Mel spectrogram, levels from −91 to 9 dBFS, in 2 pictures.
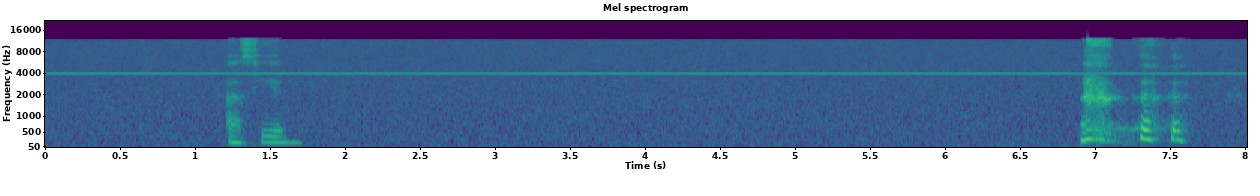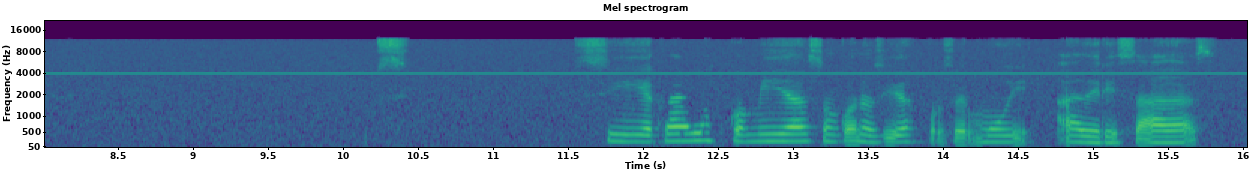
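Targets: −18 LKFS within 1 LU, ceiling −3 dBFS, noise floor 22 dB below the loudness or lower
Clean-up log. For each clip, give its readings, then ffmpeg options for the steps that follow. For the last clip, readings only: interfering tone 4,000 Hz; level of the tone −37 dBFS; background noise floor −38 dBFS; target noise floor −48 dBFS; integrated loudness −26.0 LKFS; sample peak −3.0 dBFS; target loudness −18.0 LKFS
→ -af "bandreject=frequency=4000:width=30"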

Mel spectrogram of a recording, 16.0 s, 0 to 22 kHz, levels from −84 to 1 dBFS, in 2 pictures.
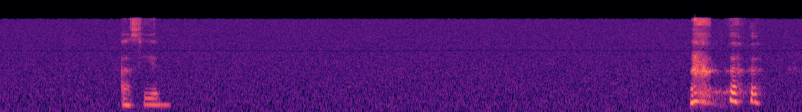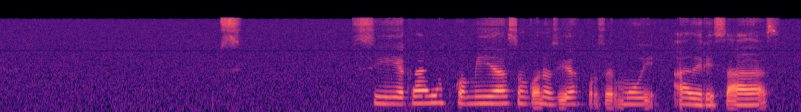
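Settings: interfering tone none found; background noise floor −43 dBFS; target noise floor −45 dBFS
→ -af "afftdn=noise_reduction=6:noise_floor=-43"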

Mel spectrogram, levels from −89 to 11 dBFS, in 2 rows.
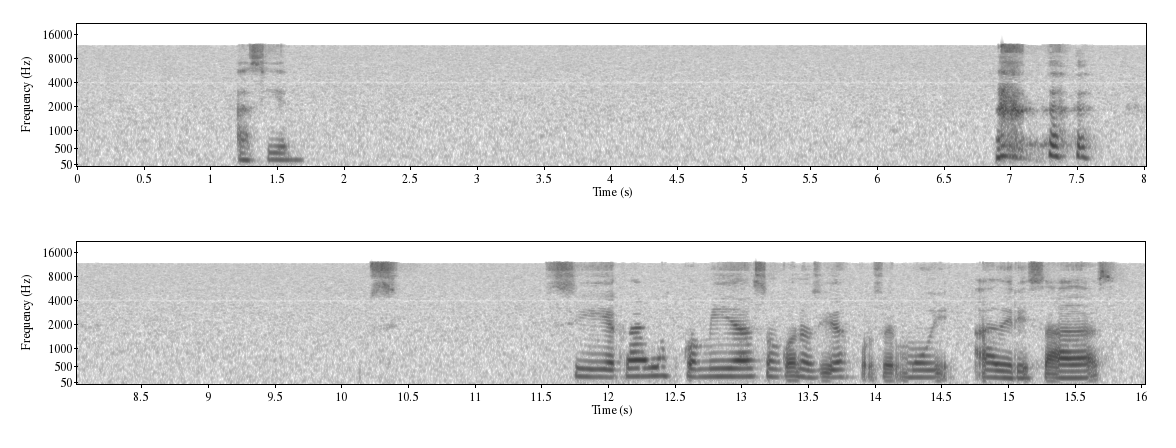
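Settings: background noise floor −48 dBFS; integrated loudness −22.5 LKFS; sample peak −3.0 dBFS; target loudness −18.0 LKFS
→ -af "volume=4.5dB,alimiter=limit=-3dB:level=0:latency=1"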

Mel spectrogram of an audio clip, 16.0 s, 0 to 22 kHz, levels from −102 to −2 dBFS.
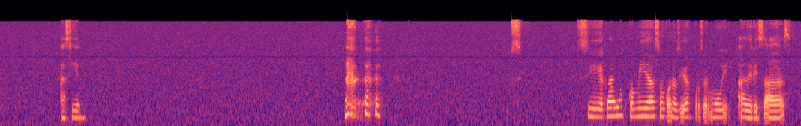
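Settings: integrated loudness −18.5 LKFS; sample peak −3.0 dBFS; background noise floor −43 dBFS

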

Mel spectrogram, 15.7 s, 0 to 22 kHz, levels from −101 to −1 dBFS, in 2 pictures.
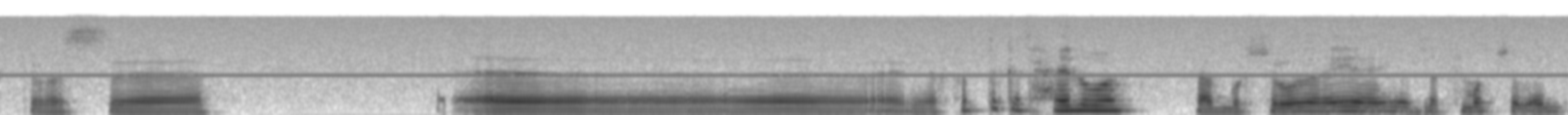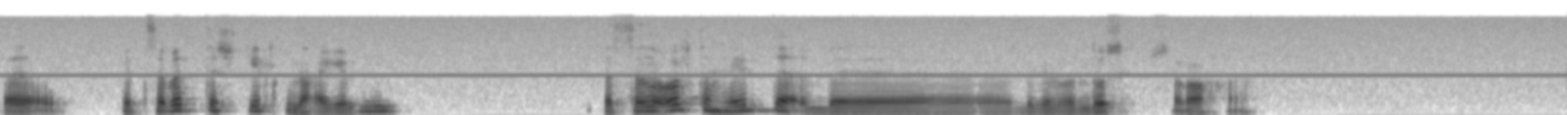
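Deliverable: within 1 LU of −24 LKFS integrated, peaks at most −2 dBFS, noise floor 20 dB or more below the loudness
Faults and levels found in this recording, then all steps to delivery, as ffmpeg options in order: interfering tone 1,500 Hz; level of the tone −48 dBFS; background noise floor −47 dBFS; target noise floor −52 dBFS; integrated loudness −32.0 LKFS; sample peak −13.0 dBFS; target loudness −24.0 LKFS
→ -af "bandreject=frequency=1500:width=30"
-af "afftdn=noise_reduction=6:noise_floor=-47"
-af "volume=8dB"

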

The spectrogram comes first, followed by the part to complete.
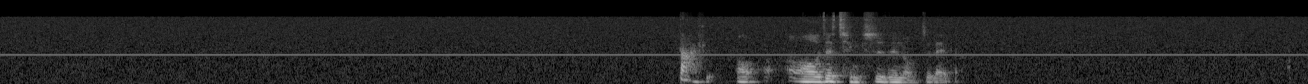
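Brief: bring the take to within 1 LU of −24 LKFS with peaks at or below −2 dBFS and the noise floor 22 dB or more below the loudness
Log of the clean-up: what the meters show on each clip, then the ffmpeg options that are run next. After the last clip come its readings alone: interfering tone 1,500 Hz; level of the tone −41 dBFS; background noise floor −42 dBFS; target noise floor −55 dBFS; integrated loudness −32.5 LKFS; sample peak −10.0 dBFS; target loudness −24.0 LKFS
→ -af "bandreject=frequency=1500:width=30"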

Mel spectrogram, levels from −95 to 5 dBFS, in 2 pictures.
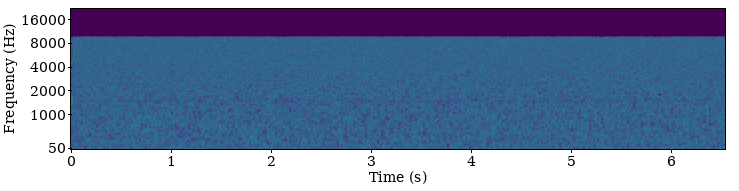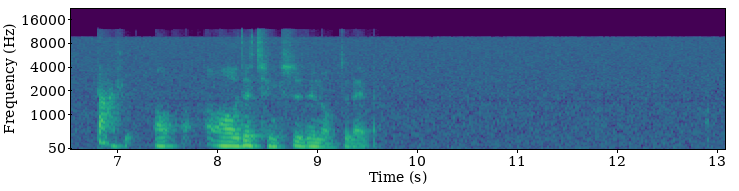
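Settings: interfering tone none found; background noise floor −45 dBFS; target noise floor −55 dBFS
→ -af "afftdn=noise_reduction=10:noise_floor=-45"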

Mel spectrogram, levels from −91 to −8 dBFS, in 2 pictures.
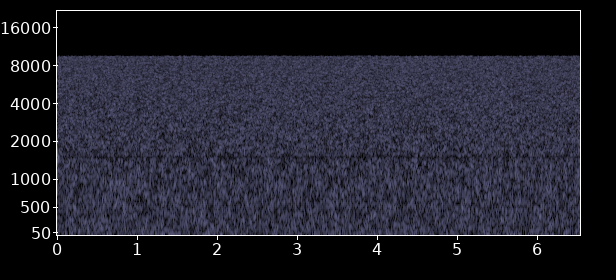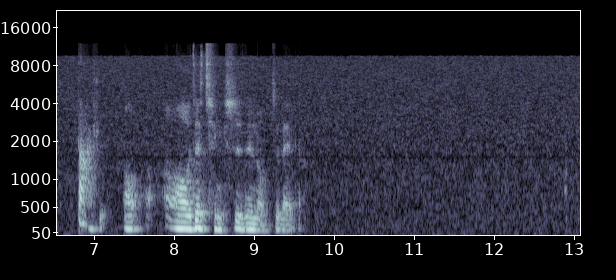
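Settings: background noise floor −51 dBFS; integrated loudness −27.5 LKFS; sample peak −10.5 dBFS; target loudness −24.0 LKFS
→ -af "volume=3.5dB"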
